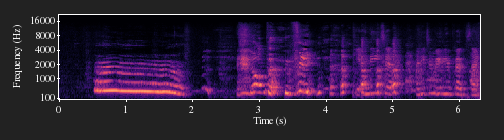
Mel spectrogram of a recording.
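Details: Pet husky indoors, sitting at a piano while being taught to play it, lets out one long, steady, slightly falling howl-like "ooh" of about a second and a half, followed by a man talking to him.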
